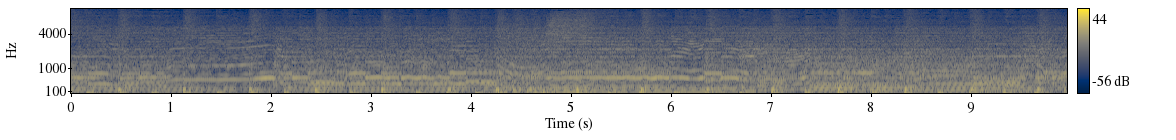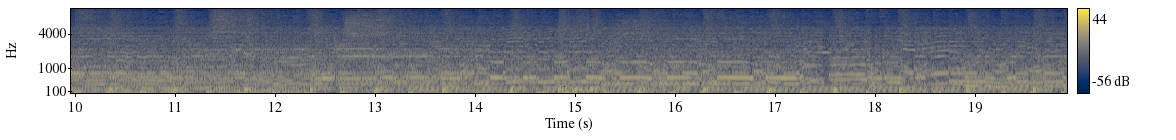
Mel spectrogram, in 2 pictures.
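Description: Live blues-rock band playing an instrumental passage: electric guitar lead lines with bends and vibrato over bass guitar and a steady drum beat.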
